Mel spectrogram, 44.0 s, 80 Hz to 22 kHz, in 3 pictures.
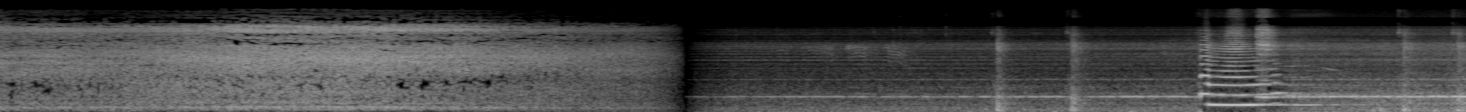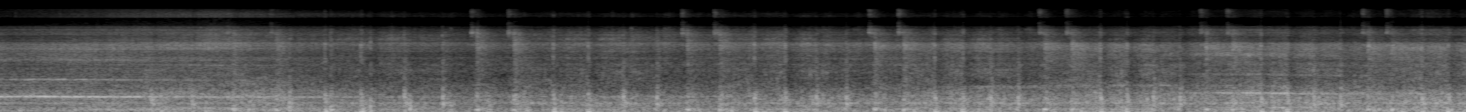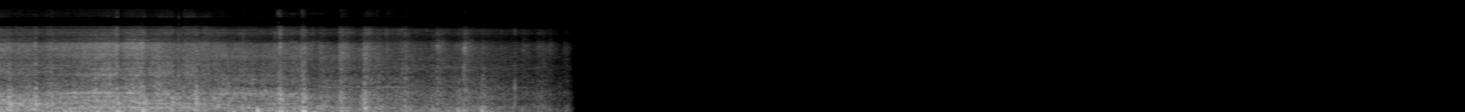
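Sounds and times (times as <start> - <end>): train rumbling past: 0.0 - 35.1
train horn blast: 6.9 - 18.2.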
